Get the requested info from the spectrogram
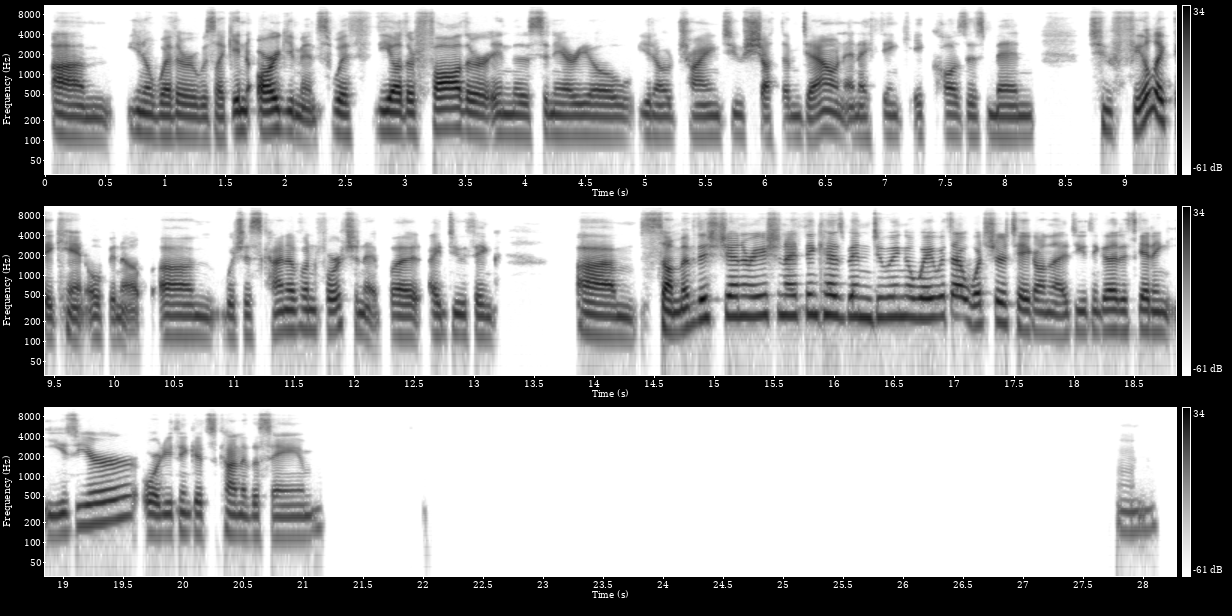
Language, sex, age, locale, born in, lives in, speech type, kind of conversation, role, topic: English, female, 40-44, en-US, United States, United States, conversation, unstructured, none, What is a low-pressure way to check in about relationship needs and wants?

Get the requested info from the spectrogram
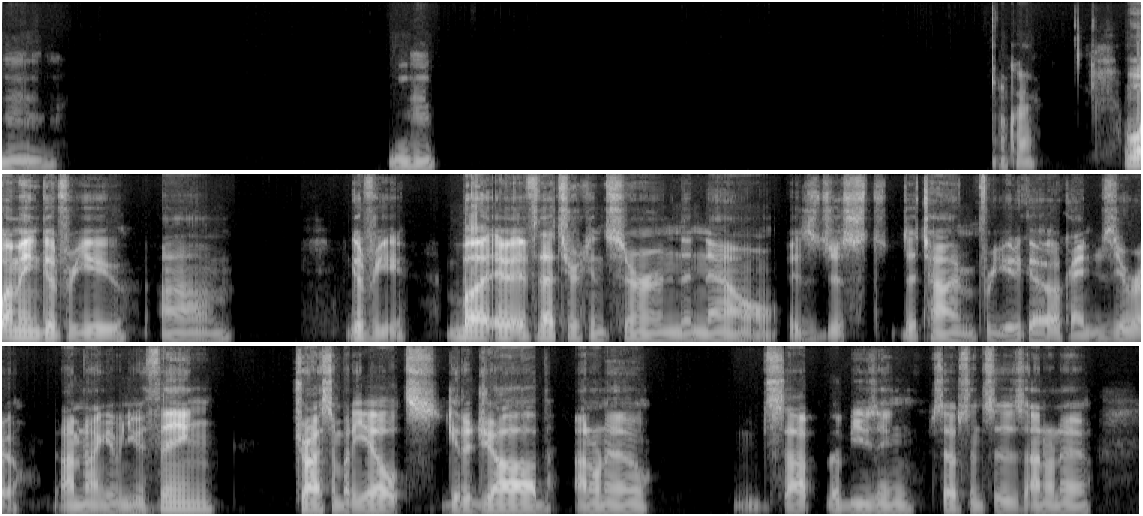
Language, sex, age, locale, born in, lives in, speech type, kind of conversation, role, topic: English, male, 18-19, en-US, United States, United States, conversation, advice, advisor, How can I set boundaries with someone who takes advantage of me?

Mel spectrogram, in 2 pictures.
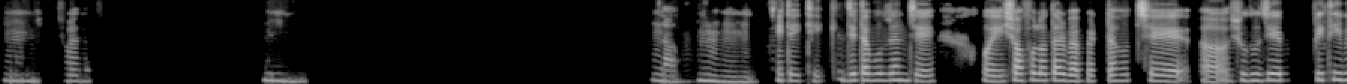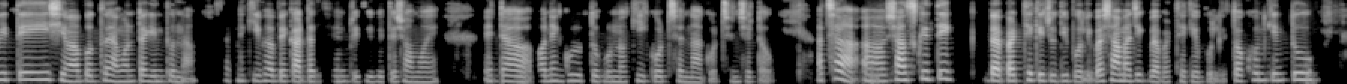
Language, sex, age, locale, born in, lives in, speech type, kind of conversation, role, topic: Bengali, female, 25-29, bn-BD, Bangladesh, Bangladesh, conversation, podcast, host, সুখ আর সফলতার মধ্যে সম্পর্কটাকে আপনি কীভাবে দেখেন?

